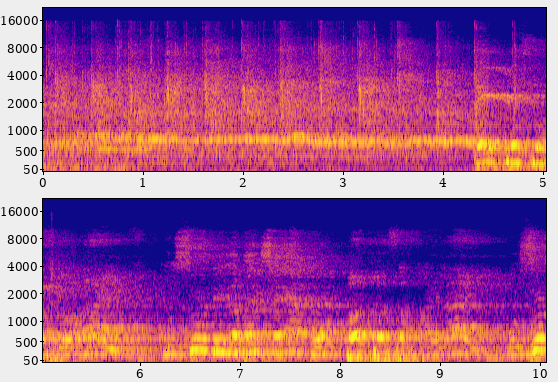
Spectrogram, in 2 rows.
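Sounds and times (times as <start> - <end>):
hands clapping: 0.0 - 5.3.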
